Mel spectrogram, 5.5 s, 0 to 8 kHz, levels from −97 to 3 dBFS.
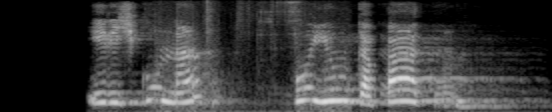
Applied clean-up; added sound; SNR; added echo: neural separator model SepFormer DNS4.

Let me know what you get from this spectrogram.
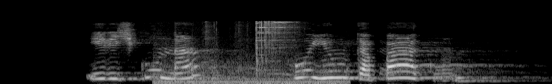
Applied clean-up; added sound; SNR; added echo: none; Cutlery, silverware; 7 dB; reverberation time 1.5 s.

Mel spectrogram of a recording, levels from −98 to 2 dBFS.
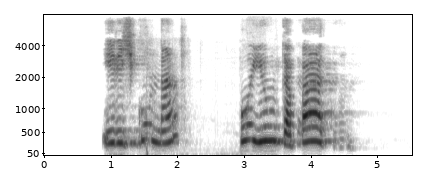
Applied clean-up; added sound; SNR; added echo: neural mask model DeepFilterNet 3.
